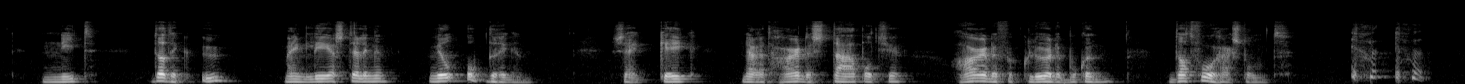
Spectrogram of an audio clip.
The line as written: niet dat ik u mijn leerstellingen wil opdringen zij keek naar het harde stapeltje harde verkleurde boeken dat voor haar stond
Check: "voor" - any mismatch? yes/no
no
